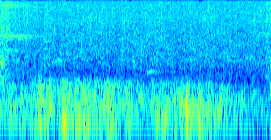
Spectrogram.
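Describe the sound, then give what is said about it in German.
Deep, rolling thunder rumbles continuously over steady rain from a short summer rain shower during a hike, with the low roar swelling a couple of times. No voices, just the storm. “Das ist auch immer gewittert, wenn wir wandern gehen. Nur ein kurzer Sommerregen.”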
